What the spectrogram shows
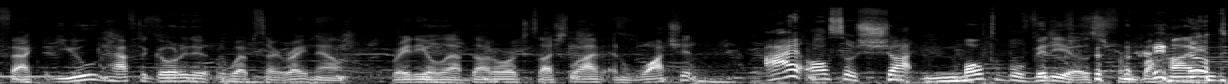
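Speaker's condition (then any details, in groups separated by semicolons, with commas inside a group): No condition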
